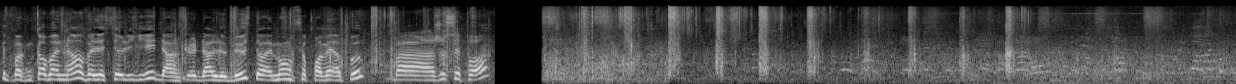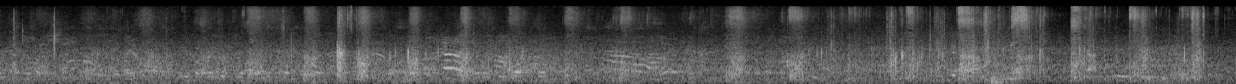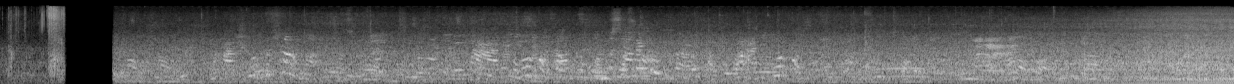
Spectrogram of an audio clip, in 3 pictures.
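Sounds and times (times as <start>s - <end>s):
people talking: 0.0s - 5.0s, 7.3s - 25.2s, 25.9s - 37.0s.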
